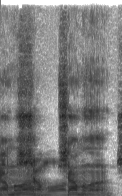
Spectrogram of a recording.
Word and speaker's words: Shyamalan: I don't know how to say his name right. – M. Night Shyamalan. – Shyamalan.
